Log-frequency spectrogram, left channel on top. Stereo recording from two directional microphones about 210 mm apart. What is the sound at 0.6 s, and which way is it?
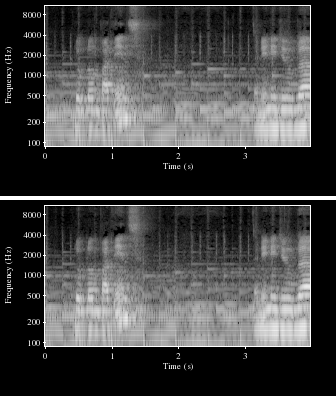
Mantra, 10° right (ahead or behind).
